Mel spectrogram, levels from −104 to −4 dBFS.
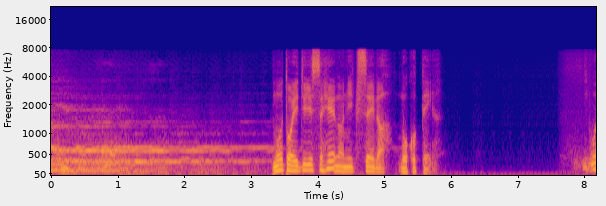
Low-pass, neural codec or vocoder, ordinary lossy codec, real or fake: none; codec, 16 kHz, 0.5 kbps, FunCodec, trained on Chinese and English, 25 frames a second; none; fake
